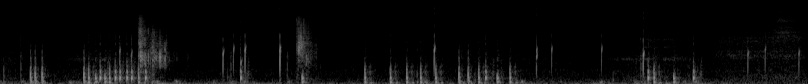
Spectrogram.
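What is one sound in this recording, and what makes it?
Stone blocks crack and break in quick bursts.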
